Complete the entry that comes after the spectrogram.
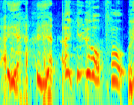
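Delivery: very high, drawn out through laughter; real helpless laughter; laughing. Real, not acted. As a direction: stretch it out while cracking up. Host cracking up at remark.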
